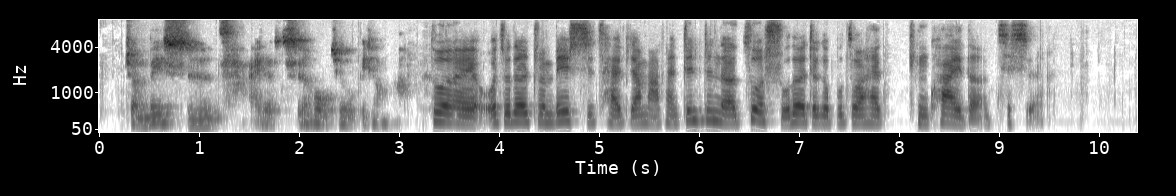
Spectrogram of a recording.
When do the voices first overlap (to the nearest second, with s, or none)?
none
